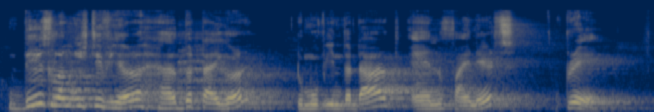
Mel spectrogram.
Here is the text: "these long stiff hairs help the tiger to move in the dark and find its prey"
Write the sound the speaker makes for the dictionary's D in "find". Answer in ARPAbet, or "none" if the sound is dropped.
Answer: none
